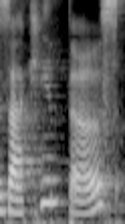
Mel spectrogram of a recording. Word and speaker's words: Zakynthos: And I really liked, we went to Zakynthos is that how you say it? Yeah. Okay. So we went to Zakynthos and it was really nice because it was really more of a naturey place.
